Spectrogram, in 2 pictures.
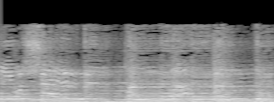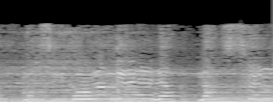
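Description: Live band playing an upbeat Christian worship song, with singing voices over the band.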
